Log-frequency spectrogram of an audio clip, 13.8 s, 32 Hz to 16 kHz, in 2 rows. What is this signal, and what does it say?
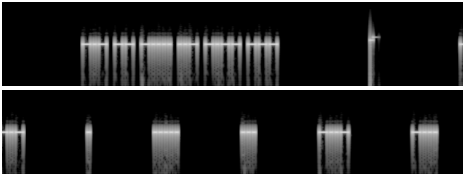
Morse code, heard as a keyed tone, about 30 wpm, spaced as for 13 wpm, 700 Hz. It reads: KM6UYO KE5SXB
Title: USA Call Signs - 6 Characters - 8x Character Spacing - 30wpm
